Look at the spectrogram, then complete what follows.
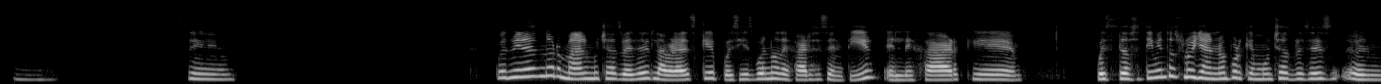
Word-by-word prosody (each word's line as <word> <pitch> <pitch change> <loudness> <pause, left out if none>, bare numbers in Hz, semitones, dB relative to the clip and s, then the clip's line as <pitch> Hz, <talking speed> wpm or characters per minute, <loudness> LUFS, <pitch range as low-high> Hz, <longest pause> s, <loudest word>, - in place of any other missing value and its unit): Mm. 220 -2 -21 1.4
Sí. 240 -3 -6 2.6
Pues 310 0 0
mira, 340 +3 +3
es 375 - -3
normal, 320 -11 +1
muchas 270 -1 -1
veces. 245 +4 +1
La 240 -5 +4
verdad 210 0 +6
es 230 - -6
que 280 0 -2
pues 220 -4 -5
sí, 235 - -4
es 235 - -4
bueno 255 +1 +2
dejarse 225 -1 -1
sentir, 230 +7 -4
el 210 -1 -4
dejar 215 +1 +2
que, 225 -3 -2 0.7
pues, 250 -2 +2
los 260 -2 +5
sentimientos 330 +9 -1
fluyan, 305 -7 +3
¿no?, 265 +1 0
porque 280 -3 -2
muchas 245 +2 -1
veces, 255 +1 -2
eh, 230 -4 +1
245 Hz, 130 wpm, -21 LUFS, 225-270 Hz, 2.6 s, verdad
